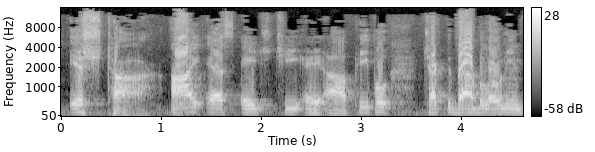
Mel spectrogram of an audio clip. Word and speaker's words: Ishtar: Now, a lot of people think it's pronounced Ishtar, I-S-H-T-A-R.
